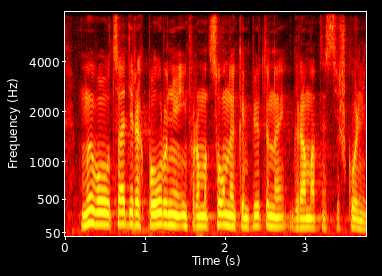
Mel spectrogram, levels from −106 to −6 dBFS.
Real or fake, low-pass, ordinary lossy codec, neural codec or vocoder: real; none; none; none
